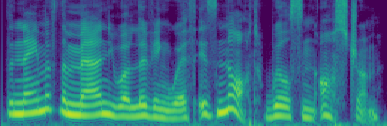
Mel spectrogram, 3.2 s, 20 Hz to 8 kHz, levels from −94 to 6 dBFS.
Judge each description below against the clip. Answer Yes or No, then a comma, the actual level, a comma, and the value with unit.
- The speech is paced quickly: Yes, fast, 240 wpm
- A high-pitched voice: Yes, high, 195 Hz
